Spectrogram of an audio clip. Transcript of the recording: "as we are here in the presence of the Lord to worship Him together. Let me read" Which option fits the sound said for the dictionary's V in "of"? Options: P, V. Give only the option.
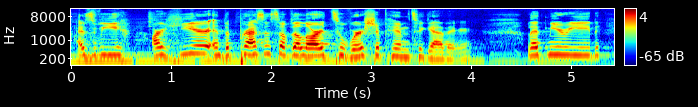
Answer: V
